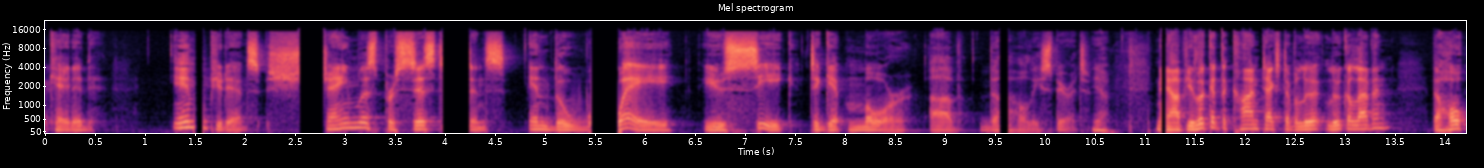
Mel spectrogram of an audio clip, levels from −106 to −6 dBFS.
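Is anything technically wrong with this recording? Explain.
Yes. This speech has six blocks of digital silence: 1.49 s (93 ms), 2.54 s (251 ms), 3.97 s (279 ms), 5.45 s after "in the" (279 ms), 9.54 s after "get more of the" (93 ms), and 11.16 s before "if you look at" (56 ms). The playback program likely did not fill its output buffer in time, so samples became zeros. The 93 ms gaps fit a 4096-sample buffer. Each gap starts and ends abruptly and leaves a short hole.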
